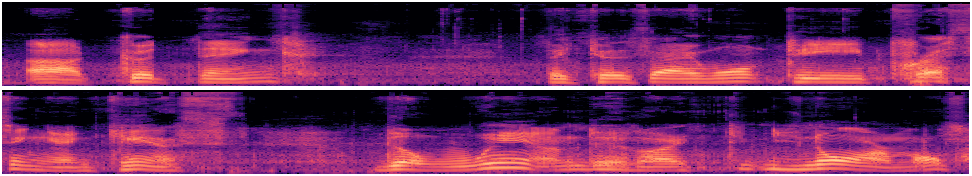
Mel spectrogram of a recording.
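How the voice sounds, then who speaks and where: A man with a gravelly voice from a stroke, talking slowly and haltingly in a casual vlog while out walking, recorded on a handheld phone. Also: mid-range voice, a little mellow. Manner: rambling, many pauses and restarts. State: recovering from a stroke, slow effortful speech. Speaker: vlogger. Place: outdoors on a walk.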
